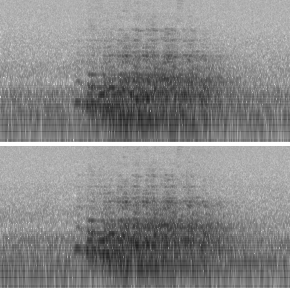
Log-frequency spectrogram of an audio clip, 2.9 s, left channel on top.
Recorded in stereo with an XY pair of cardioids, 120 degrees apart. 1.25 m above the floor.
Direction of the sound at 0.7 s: 10° right.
